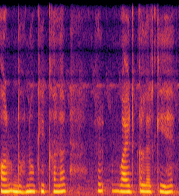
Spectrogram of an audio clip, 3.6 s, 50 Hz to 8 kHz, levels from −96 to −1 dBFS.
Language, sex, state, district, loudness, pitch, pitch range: Hindi, female, Uttar Pradesh, Shamli, -17 LUFS, 250 Hz, 245-260 Hz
